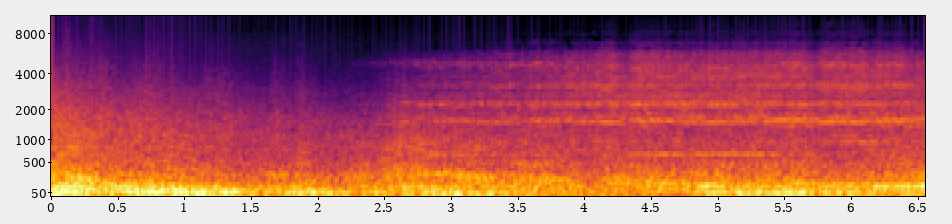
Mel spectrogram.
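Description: Intro sound effect: a sudden boom at the start opens a deep, steady rumble, and held music tones join in about halfway through.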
